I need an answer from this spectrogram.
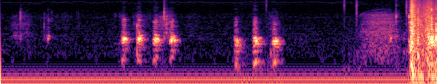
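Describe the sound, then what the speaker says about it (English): A Minecraft chicken clucks in a few short bursts at a moderate distance, with a sudden loud noise closing the moment. "Hello, chicken."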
